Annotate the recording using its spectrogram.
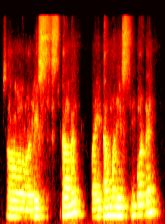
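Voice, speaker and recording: A man speaks with a fairly high pitch. His tone is dark and mellow, and somewhat breathy. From South India, Kerala. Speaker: research scholar. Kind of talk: seminar talk. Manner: halting, with repetitions.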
